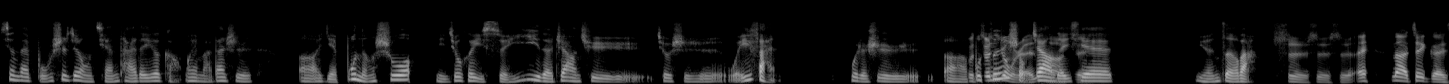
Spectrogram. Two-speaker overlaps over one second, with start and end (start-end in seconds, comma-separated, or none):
9.6-11.0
